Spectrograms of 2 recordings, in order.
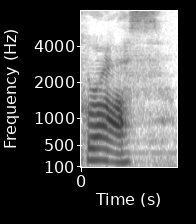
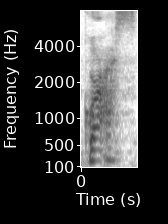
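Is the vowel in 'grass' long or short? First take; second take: long; short. First: The word is said with a long A vowel. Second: The word is said with a short A vowel. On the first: This is not the northern way of saying it. The speaker calls it wrong. "I don't say grass" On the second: This is the northern way of saying it. The speaker calls it right. "I do short A's. I say grass"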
